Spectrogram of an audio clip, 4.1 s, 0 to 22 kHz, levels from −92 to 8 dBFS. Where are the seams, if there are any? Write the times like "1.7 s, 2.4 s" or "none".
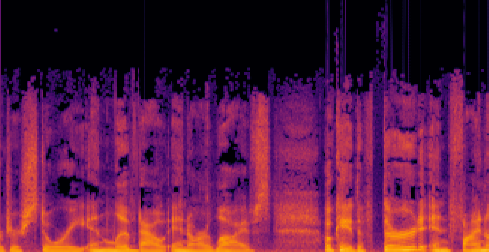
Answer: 1.2 s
